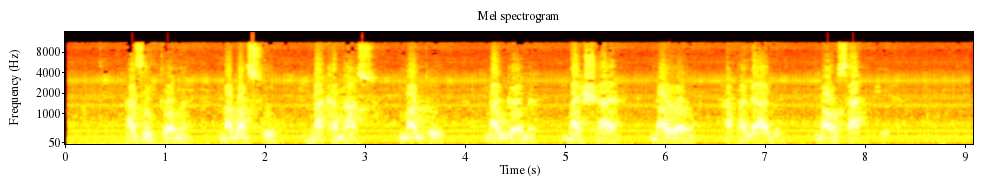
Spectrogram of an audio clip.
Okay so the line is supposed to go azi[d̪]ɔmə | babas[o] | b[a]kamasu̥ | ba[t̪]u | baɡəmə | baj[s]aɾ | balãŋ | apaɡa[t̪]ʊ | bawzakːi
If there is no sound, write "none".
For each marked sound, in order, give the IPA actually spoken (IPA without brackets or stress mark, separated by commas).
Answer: t̪, u, a, d̪, ʃ, d̪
